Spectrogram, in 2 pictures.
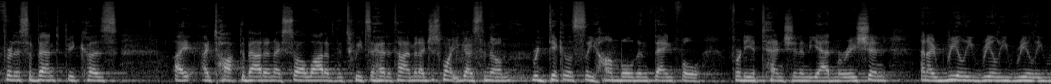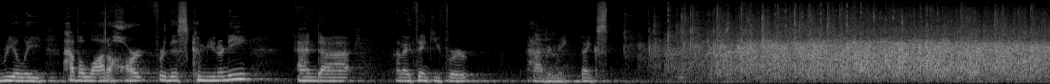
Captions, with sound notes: for this event because I talked about it and I saw a lot of the tweets ahead of time. And I just want you guys to know I'm ridiculously humbled and thankful for the attention and the admiration. And I really, really, really, really, have a lot of heart for this community. And, I thank you for having me. Thanks. (audience applauds)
